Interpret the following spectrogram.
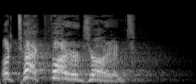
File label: vox attack f; smite; anubis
